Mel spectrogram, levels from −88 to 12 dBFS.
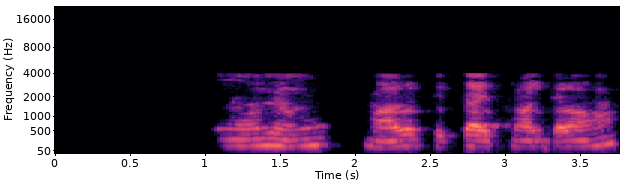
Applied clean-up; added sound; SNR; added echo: neural mask model Resemble Enhance denoiser.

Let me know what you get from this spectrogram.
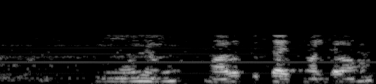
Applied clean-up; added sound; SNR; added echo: classical method spectral subtraction.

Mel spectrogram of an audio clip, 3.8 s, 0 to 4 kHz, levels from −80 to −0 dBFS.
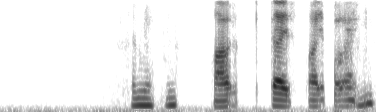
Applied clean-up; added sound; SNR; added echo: neural diffusion model UNIVERSE++.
